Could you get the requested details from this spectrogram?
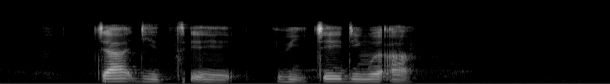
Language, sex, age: Northern Sotho, male, 26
